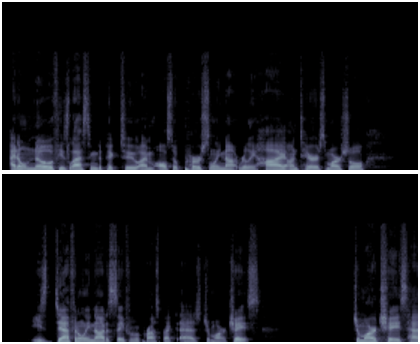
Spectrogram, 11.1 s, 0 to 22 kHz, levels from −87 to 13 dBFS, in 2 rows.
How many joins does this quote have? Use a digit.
0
